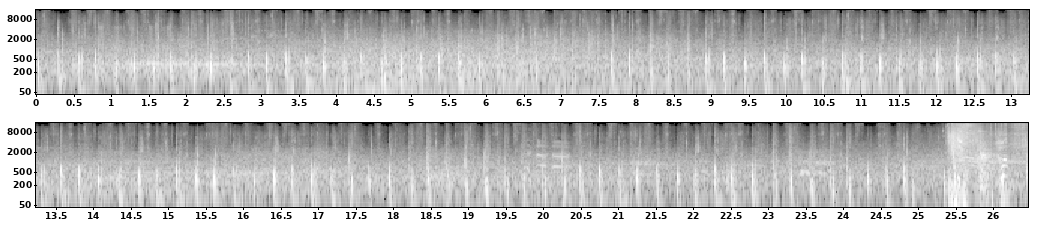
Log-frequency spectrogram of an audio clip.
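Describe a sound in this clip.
Running footsteps thud quickly on wet cobblestones.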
